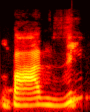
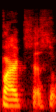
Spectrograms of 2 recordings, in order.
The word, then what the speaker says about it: Bartzis: you actually pronounce it Badzi, which is like Bartzis, but Yep. the Americans pronounce it Bartzis.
